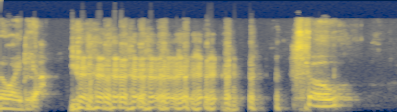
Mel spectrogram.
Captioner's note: laugh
